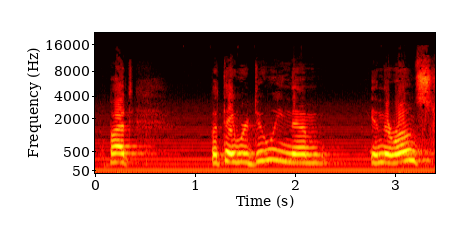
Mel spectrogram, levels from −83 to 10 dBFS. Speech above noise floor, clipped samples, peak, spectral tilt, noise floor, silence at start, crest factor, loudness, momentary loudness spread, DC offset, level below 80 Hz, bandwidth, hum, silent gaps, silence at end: 21 dB; under 0.1%; -6 dBFS; -4.5 dB/octave; -38 dBFS; 0 s; 12 dB; -18 LUFS; 18 LU; 0.3%; -40 dBFS; 11.5 kHz; 60 Hz at -40 dBFS; none; 0 s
